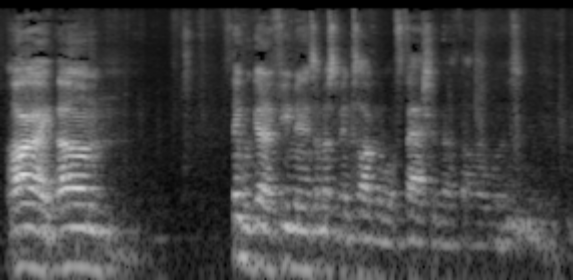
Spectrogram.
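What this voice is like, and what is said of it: Non-local regional accent. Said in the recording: “I'm not from here, if you can't tell that, my accent.”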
